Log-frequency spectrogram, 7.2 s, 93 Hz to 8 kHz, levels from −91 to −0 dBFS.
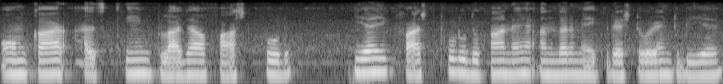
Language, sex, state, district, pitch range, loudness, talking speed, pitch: Hindi, male, Jharkhand, Deoghar, 155-170 Hz, -20 LUFS, 135 wpm, 160 Hz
